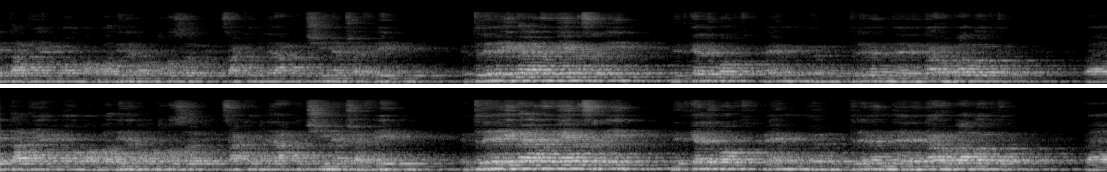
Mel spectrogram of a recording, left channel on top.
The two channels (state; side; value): quieter; left; 5.5 dB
